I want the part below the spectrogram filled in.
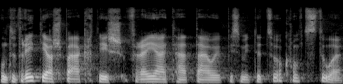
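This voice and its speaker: A man's medium-pitched voice, an ordinary speaking voice, at a fairly quick pace in a very clean recording with a silent background. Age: 40s. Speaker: politician and ethicist. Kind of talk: interview.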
